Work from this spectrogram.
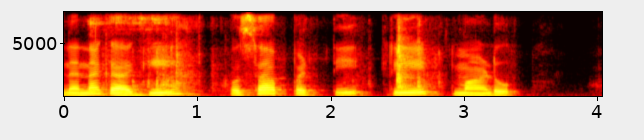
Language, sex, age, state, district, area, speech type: Kannada, female, 18-30, Karnataka, Shimoga, rural, read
